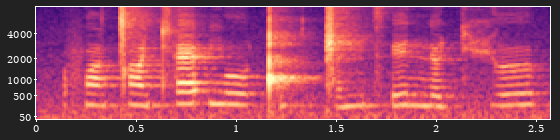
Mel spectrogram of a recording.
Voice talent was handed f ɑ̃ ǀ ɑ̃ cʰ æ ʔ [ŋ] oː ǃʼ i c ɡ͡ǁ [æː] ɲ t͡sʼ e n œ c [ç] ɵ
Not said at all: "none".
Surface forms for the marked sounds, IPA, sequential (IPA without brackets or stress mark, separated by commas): ŋ, æ, ç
